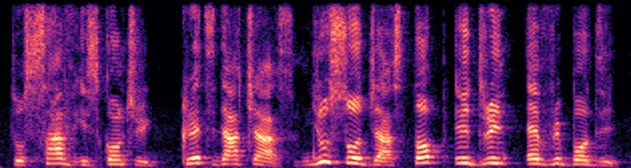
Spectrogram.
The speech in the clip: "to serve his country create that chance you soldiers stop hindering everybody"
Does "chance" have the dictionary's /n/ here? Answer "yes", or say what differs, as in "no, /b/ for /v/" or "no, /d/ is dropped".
no, /n/ is dropped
